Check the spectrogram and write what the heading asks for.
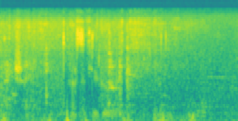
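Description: A man's voice speaking a few short words, not in English, with faint animal sounds in the background.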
